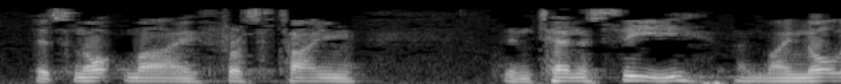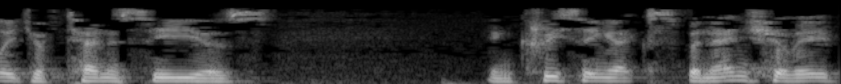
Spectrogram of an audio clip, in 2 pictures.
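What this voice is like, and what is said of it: Scottish accent. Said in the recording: “You'll gather from my accent that I'm not from here... it is Scottish”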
